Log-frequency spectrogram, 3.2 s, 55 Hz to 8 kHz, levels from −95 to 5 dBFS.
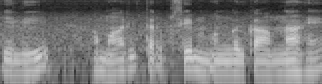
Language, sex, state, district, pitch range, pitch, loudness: Hindi, male, Rajasthan, Bikaner, 110-120 Hz, 110 Hz, -21 LUFS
